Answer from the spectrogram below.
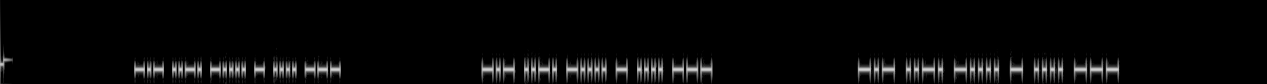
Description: Morse code, heard as a keyed tone, about 34 wpm, 700 Hz. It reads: KF6THO KF6THO KF6THO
